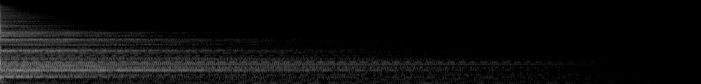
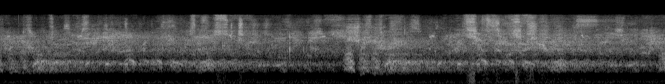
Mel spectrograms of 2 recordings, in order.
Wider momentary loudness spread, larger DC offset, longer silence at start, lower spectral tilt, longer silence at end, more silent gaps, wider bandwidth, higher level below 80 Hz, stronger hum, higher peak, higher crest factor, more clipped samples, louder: first, 24 LU vs 9 LU; neither; about the same, 0 s vs 0 s; first, -1.5 dB/octave vs 5.5 dB/octave; first, 0.95 s vs 0 s; neither; first, over 20 kHz vs 11 kHz; about the same, -70 dBFS vs -74 dBFS; neither; second, -12 dBFS vs -4 dBFS; first, 32 dB vs 18 dB; neither; second, -42 LUFS vs -20 LUFS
